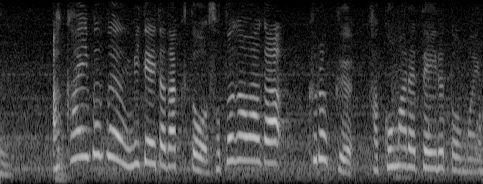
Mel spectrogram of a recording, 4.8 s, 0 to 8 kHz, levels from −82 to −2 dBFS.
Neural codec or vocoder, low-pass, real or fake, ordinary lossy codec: none; none; real; none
